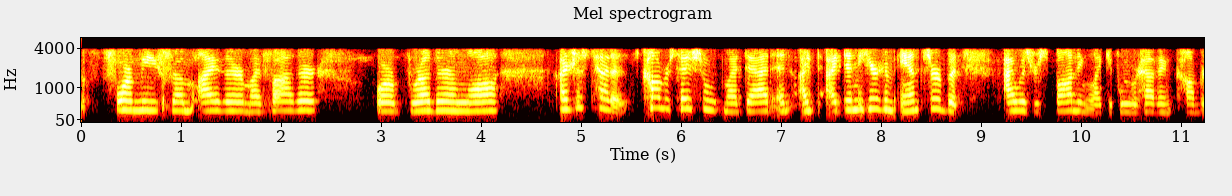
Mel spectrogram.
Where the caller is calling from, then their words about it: Florida, United States; I'm calling from Florida.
